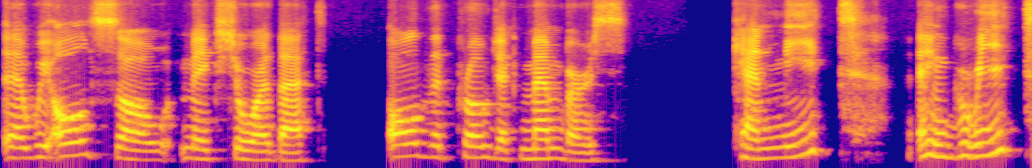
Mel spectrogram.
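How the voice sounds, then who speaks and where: Speaking very slowly with a Swedish accent, a woman uses a medium pitch and lively intonation. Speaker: project coordinator. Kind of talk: webinar presentation. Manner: hesitant, with fillers.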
